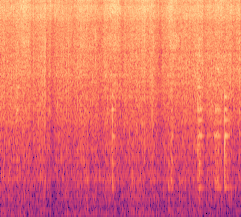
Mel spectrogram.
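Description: Italian sausage, brown mushrooms and spring onion sautéing in a pan, a steady close sizzle with stirring scrapes and light clicks throughout, no voices.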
